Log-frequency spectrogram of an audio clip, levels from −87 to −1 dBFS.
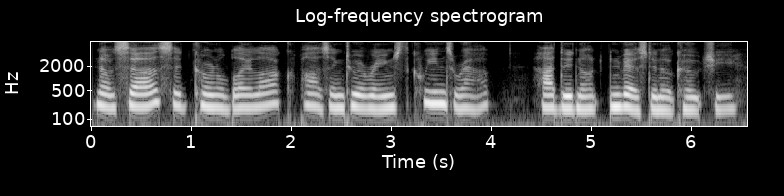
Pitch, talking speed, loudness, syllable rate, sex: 195 Hz, 155 wpm, -16 LUFS, 4.6 syllables/s, female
